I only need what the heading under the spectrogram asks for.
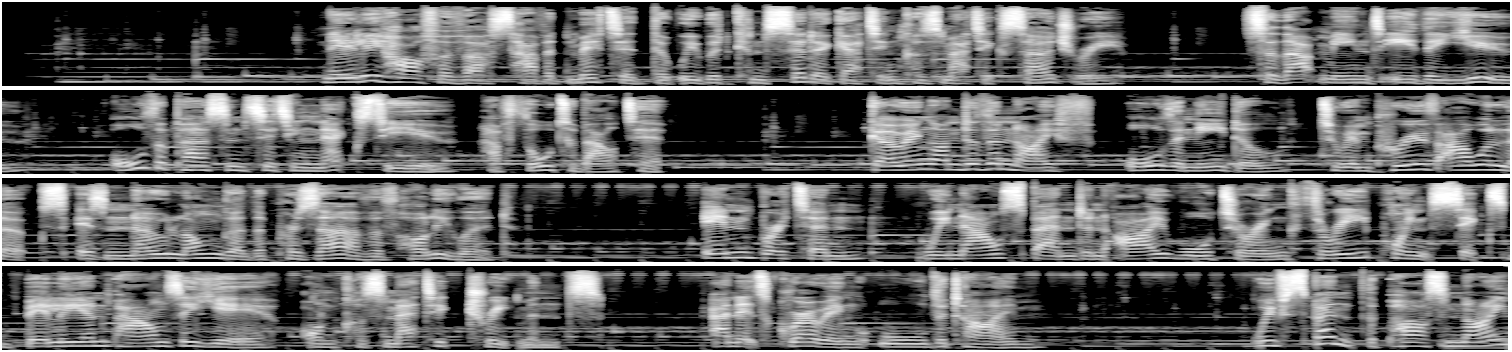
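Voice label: documentary; 20s-30s; Female; London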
